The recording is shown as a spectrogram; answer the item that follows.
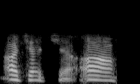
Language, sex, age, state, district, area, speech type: Dogri, female, 45-60, Jammu and Kashmir, Jammu, urban, conversation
